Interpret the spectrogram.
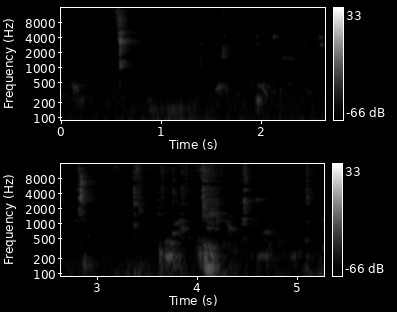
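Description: Faint chewing and small mouth clicks of a person eating, with a few short soft clicks scattered through.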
